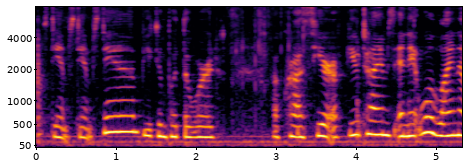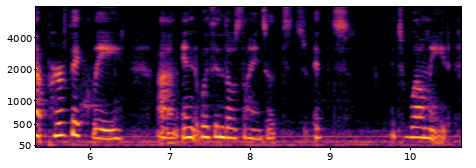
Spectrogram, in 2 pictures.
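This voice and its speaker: A soft-spoken woman talks at a fairly slow pace. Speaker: homeschooling mom. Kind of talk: casual talk to camera.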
